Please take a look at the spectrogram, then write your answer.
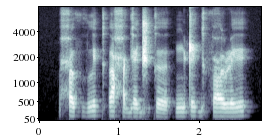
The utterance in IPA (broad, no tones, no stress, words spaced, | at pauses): ħʊθṳ lɪkʔʌħəɡɛ d͡ʒəkə | ŋɪʈɪɡɪθʕu ɭɪ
